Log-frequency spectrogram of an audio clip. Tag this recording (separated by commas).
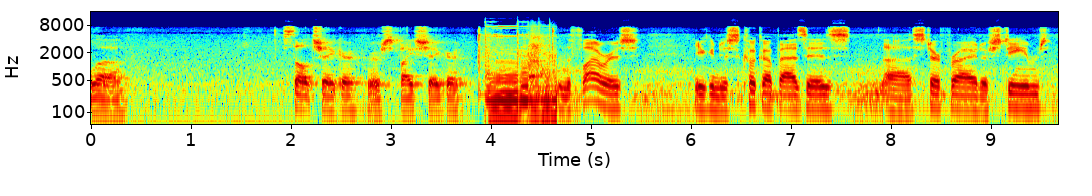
Music, Speech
